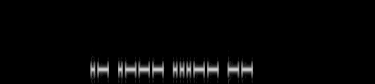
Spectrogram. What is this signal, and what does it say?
Morse code, heard as a keyed tone, about 34 wpm, 700 Hz. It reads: AJ3M
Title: USA Call Signs - 4 Characters - 3x Character Spacing - 35wpm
